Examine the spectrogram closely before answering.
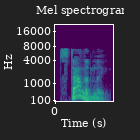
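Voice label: "stolidly", English, British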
